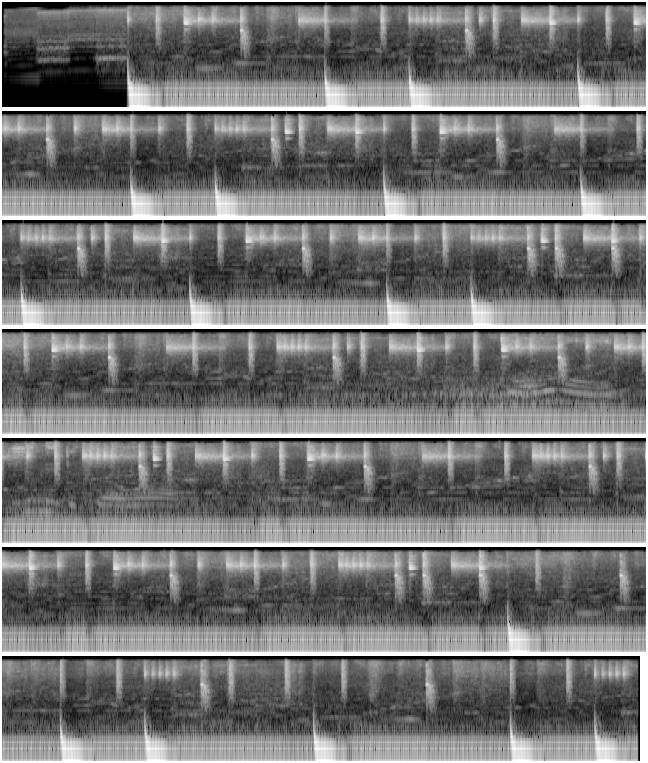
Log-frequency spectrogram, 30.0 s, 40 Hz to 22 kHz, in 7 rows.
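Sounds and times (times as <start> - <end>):
music beat: 0.4 - 29.9.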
